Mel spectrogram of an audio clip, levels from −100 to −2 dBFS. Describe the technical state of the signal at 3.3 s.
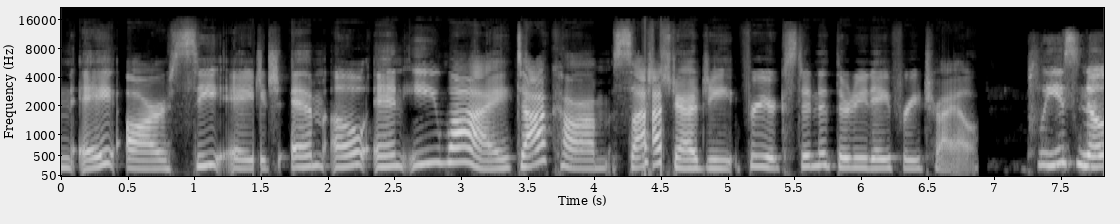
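At 3.3 s the audio is intact, with no fault present at that moment.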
